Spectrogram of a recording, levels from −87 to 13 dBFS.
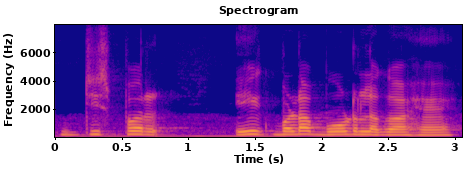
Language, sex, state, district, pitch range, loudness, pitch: Hindi, male, Uttar Pradesh, Shamli, 185-220 Hz, -17 LUFS, 205 Hz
